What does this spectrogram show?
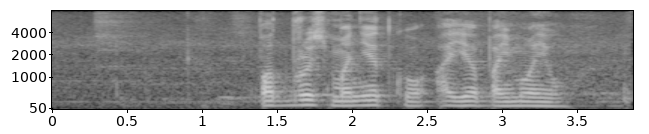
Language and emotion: Russian, neutral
